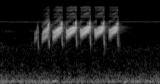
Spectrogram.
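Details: Female sooty-headed bulbul calling to lure a male: a quick run of six bright, high chirping notes evenly spaced over under a second, each slightly rising, over a quiet low background hum.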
